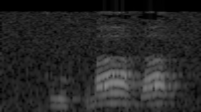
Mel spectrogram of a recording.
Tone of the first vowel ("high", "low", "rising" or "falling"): low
